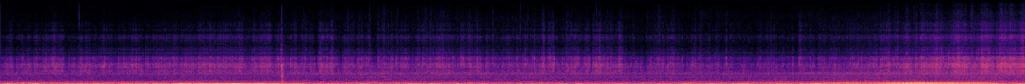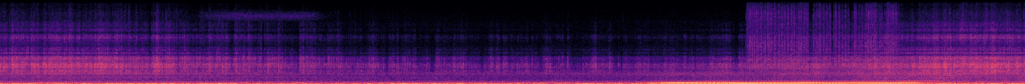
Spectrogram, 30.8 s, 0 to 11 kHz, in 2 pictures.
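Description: C6 Corvette's V8 running on the move, with wind and road rush on a hood-mounted camera. The engine note climbs as the car accelerates, briefly about halfway through and louder and longer near the end.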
